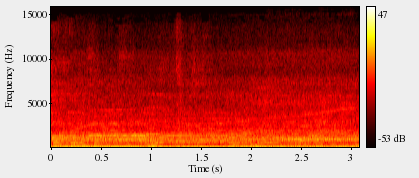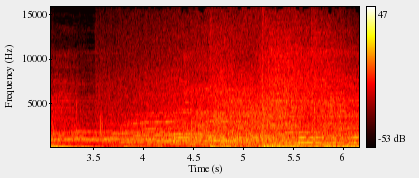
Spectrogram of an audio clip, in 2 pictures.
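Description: Live pop music through a concert sound system with a heavy bass beat, the crowd cheering and screaming over it. The bass drops out for a moment past the middle, then the music comes back in.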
